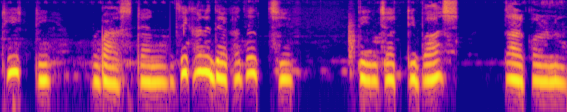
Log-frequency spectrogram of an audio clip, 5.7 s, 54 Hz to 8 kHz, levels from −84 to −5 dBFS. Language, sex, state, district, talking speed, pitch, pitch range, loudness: Bengali, female, West Bengal, Jalpaiguri, 125 wpm, 235 Hz, 215-255 Hz, -16 LUFS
